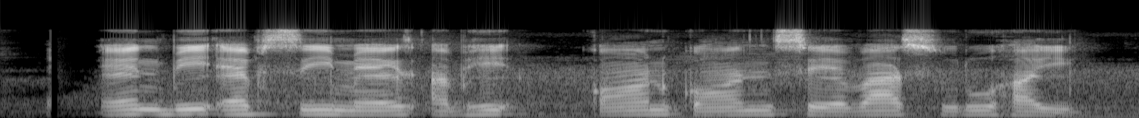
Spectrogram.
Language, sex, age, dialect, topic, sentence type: Magahi, male, 18-24, Western, banking, question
